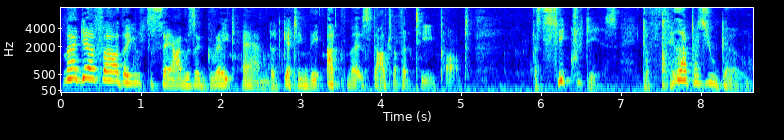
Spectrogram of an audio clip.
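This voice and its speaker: An actress playing a prim, precise and devoted English spinster who assists a detective, speaking formally in British radio drama style. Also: female voice, fairly low pitch, wildly swooping pitch, a little slow, slight background noise. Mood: fussy, pleased.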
